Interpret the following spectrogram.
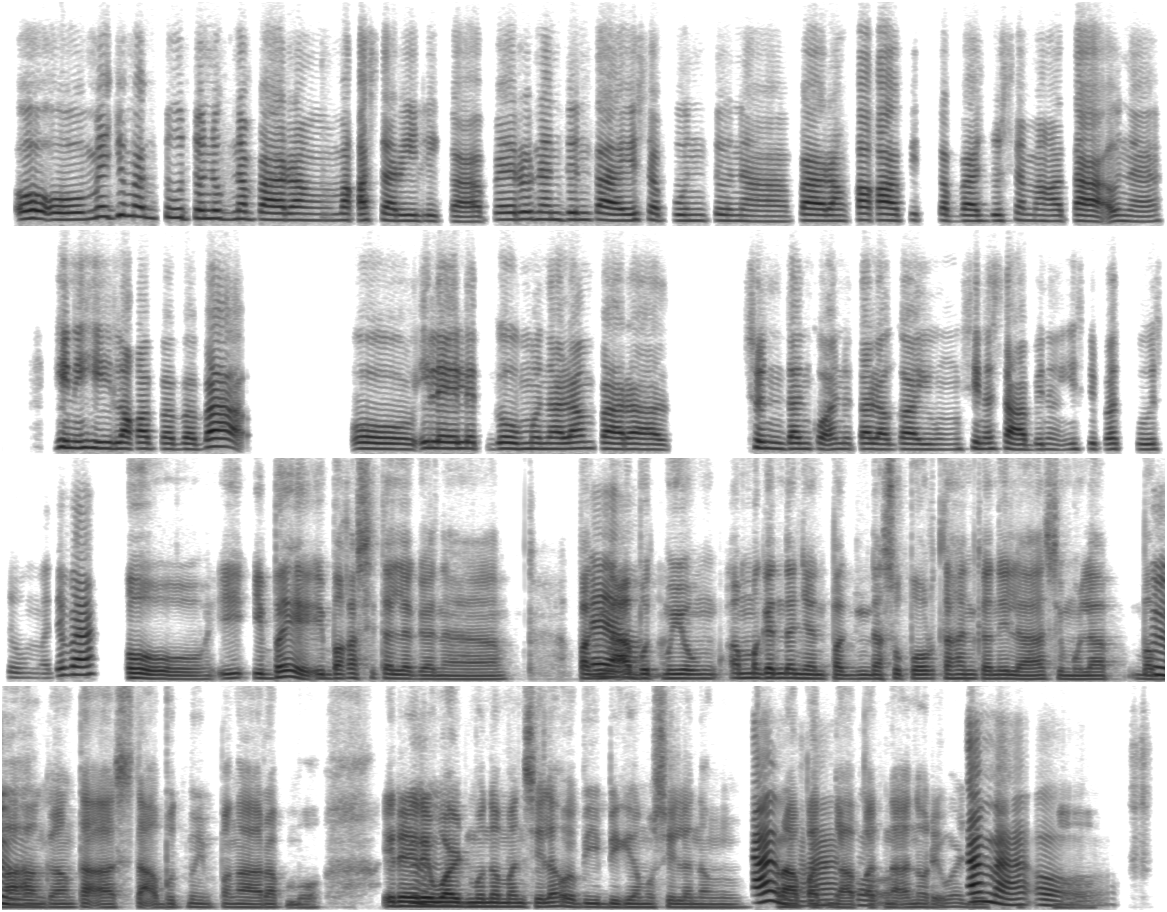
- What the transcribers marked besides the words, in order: other background noise
- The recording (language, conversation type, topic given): Filipino, unstructured, May pangarap ka bang iniwan dahil sa takot o pagdududa?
